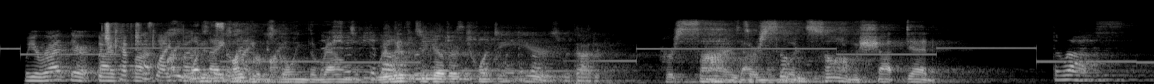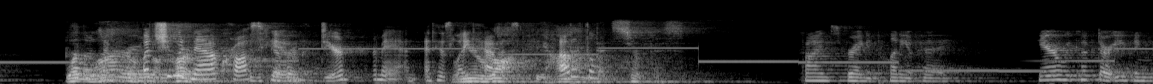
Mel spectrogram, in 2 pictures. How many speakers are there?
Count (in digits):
6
